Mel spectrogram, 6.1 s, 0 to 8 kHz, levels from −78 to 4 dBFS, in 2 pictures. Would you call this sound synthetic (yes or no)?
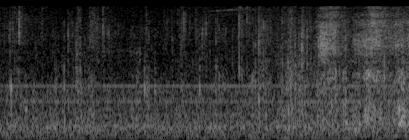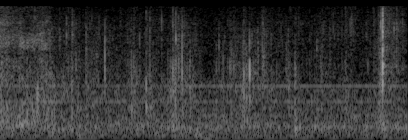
no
